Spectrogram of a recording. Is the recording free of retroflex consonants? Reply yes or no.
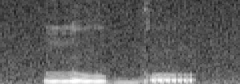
yes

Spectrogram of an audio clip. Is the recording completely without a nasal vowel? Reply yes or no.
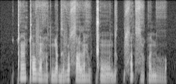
no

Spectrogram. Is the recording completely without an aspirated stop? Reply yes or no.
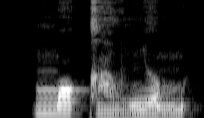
yes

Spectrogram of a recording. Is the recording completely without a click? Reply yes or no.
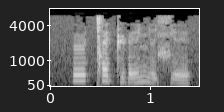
no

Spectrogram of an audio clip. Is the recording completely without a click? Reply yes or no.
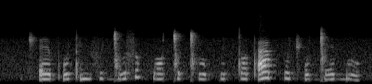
no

